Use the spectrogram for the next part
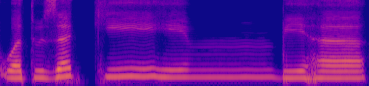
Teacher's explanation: Ikhfa syafawi apabila mim sakinah bertemu dengan ba, maka wajib dibaca dengan dengung dengan kadar 2 harakat. · Kedua-dua tu huruf bibir. Sembunyikan bunyi mim itu apabila dia nak bertemu dengan huruf ba.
